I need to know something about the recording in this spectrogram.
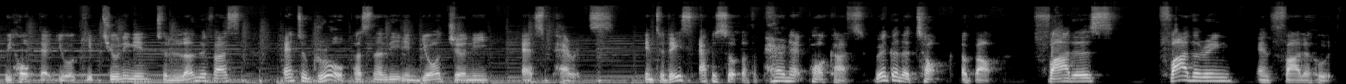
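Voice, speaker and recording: A man hosting a podcast, reading a scripted introduction in a measured, polished way. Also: mid-range voice, expressive, faint music behind. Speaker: podcast host.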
